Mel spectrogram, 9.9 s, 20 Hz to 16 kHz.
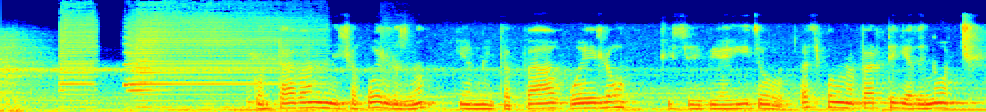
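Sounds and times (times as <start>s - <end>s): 
car horn blaring: 0.6s - 4.2s
speech: 2.6s - 9.8s.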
